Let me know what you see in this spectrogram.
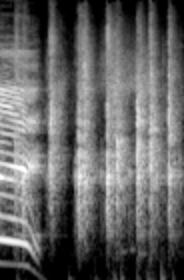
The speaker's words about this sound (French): Bah écoutez, président, on vous salue. On peut l'applaudir, hein, franchement.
